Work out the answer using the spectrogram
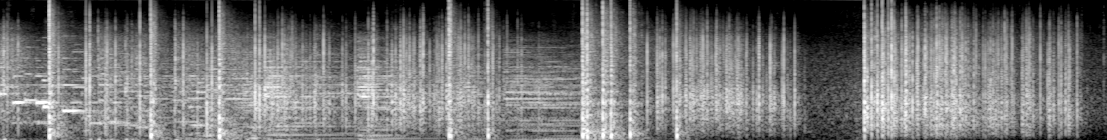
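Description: Fireworks bursting with sharp bangs over a music soundtrack for the first seven seconds or so. After a brief lull, a dense run of crackling follows as glittering star bursts fill the sky.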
